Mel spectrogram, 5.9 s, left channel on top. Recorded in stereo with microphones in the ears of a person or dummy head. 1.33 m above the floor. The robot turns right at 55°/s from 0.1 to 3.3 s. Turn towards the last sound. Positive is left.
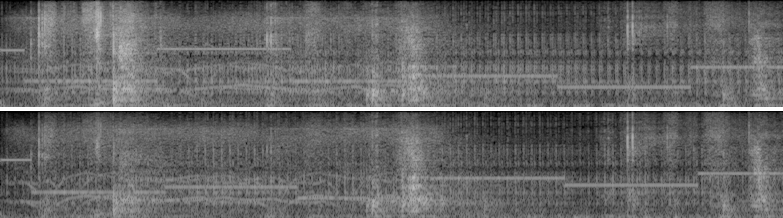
turn(degrees=-15)  # may be behind; listen again after turning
